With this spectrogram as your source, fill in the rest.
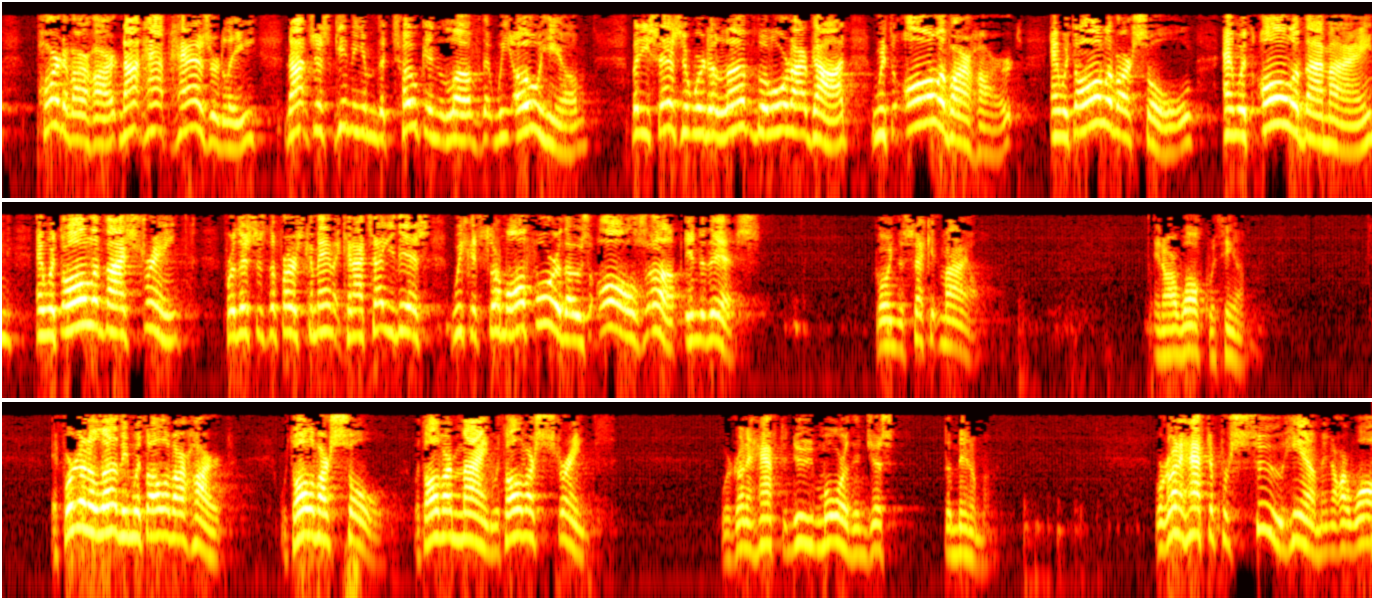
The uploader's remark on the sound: Ketha Heights Baptist Church ~ Live Broadcast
